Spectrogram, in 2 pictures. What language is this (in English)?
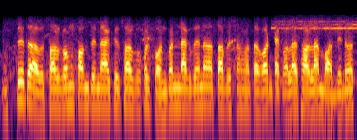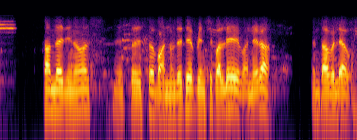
Nepali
